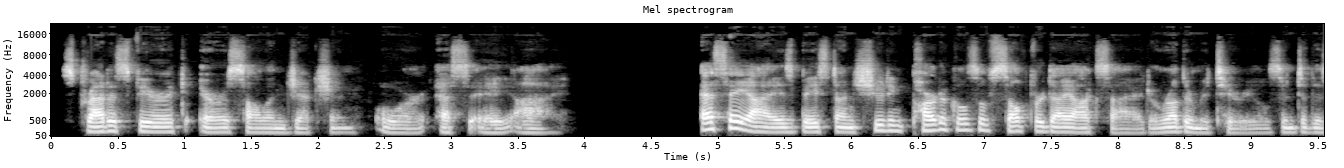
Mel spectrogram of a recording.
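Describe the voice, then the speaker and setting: A man narrates an audiobook from a prepared text. His voice has a medium pitch, and he explains the material in a measured way. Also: darkish tone.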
